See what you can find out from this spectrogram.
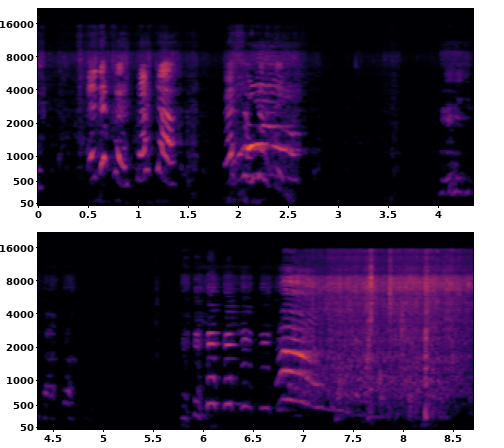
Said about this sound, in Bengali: আমি এখন ডুব দিব।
